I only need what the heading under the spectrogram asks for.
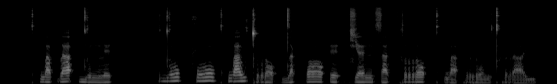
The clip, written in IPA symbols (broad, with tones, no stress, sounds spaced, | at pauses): kʰ w a˦˥ p̚ l a˥˩ ʔ d u˧ n l e˦˥ k̚ | d oː˥˩ p̚ f oː˥˩ kʰ w a˥˩ w t r ɔ˨˩ ʔ d a˨˩ k̚ f ɔː˧ ʔ e˨˩ ʔ t͡ɕ ɛː˥˩ ŋ s a˥˩ t̚ k r ɔ˥˩ ʔ kʰ w a˨˩ ʔ r o˨˩ n kʰ r a˨˩ j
